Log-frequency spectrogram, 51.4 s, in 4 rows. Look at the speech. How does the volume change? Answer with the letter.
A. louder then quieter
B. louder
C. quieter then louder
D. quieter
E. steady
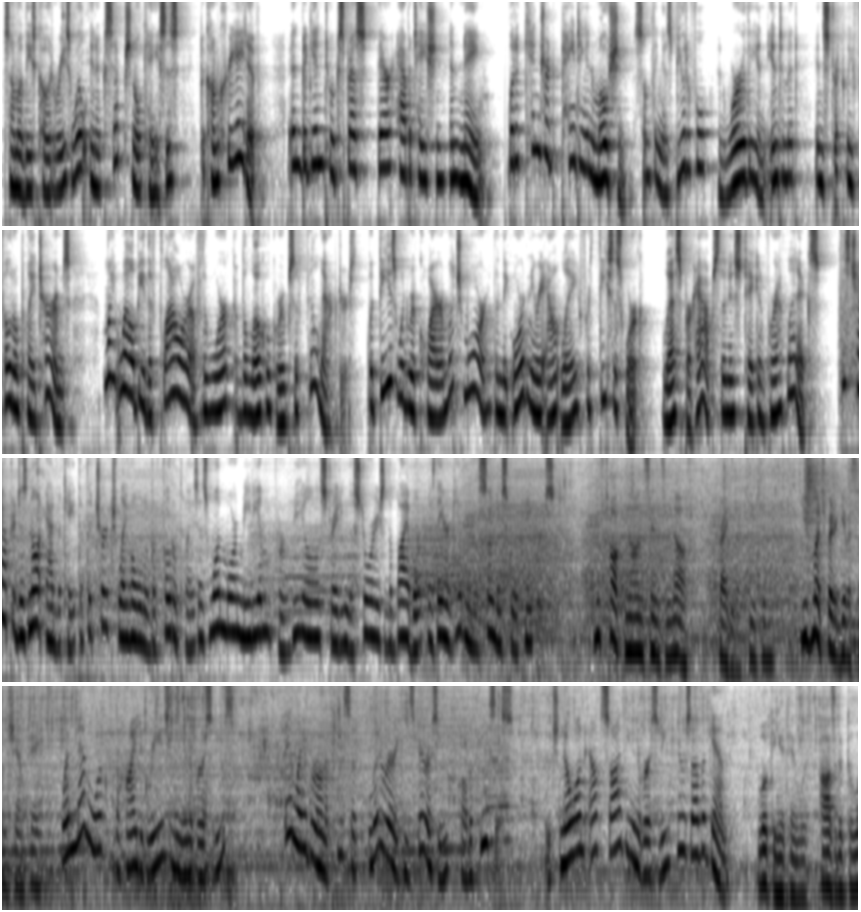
E.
